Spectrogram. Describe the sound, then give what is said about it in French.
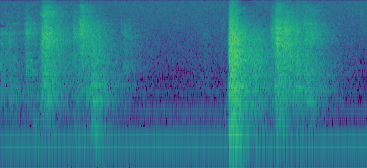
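A bedroom door opens after a knock as a maid enters: soft swishing movements, then a sharp latch-like clack and another brushing swing, heard alone over a faint steady hum, with no voices. “Et l'on rentre.”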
